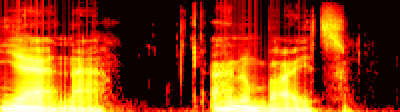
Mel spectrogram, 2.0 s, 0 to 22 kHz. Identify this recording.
Speech > Solo speech
Doubt - Yeah Nah I dont buy it
dialogue, doubt, FR-AV2, Human, Male, Man, Mid-20s, Neumann, NPC, oneshot, singletake, Single-take, skeptic, skepticism, talk, Tascam, U67, Video-game, Vocal, voice, Voice-acting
